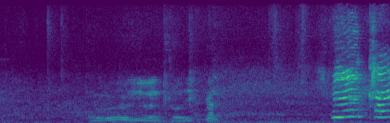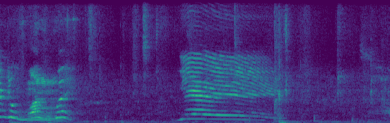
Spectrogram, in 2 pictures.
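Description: Young girls talk and exclaim excitedly nearby.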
